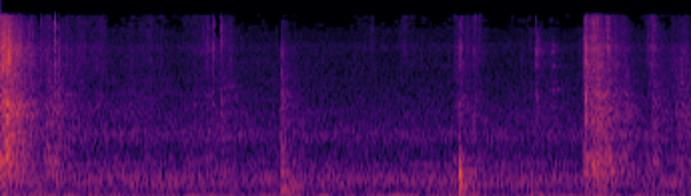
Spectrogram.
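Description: Chef's knife knocking a few times on a wooden cutting board while an onion half is trimmed: three short, fairly quiet knocks spaced about a second apart, the last one near the end the loudest.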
